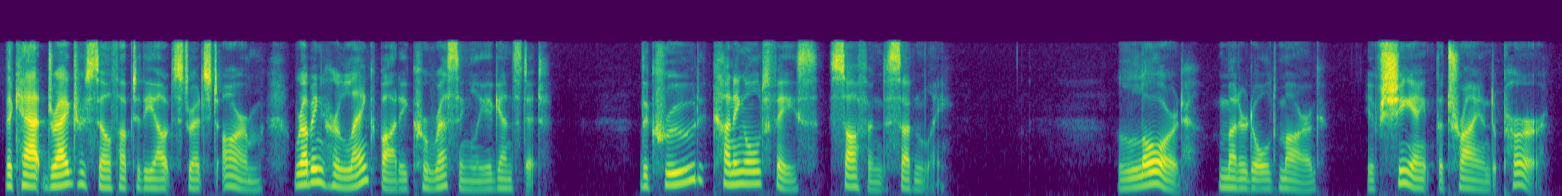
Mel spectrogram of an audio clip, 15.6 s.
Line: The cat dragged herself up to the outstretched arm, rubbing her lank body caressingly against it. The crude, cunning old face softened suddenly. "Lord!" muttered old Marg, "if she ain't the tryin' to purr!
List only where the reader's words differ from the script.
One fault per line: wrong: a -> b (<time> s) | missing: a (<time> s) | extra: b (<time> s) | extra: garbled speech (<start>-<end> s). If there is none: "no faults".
no faults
